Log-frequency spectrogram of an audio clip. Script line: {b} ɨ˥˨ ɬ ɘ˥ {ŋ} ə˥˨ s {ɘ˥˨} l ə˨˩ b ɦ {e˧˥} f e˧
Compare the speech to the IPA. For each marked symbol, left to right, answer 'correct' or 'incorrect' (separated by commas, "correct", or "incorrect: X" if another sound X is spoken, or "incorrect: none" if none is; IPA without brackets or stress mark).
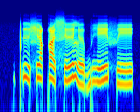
incorrect: pʼ, incorrect: q, incorrect: ɘ˧˥, correct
